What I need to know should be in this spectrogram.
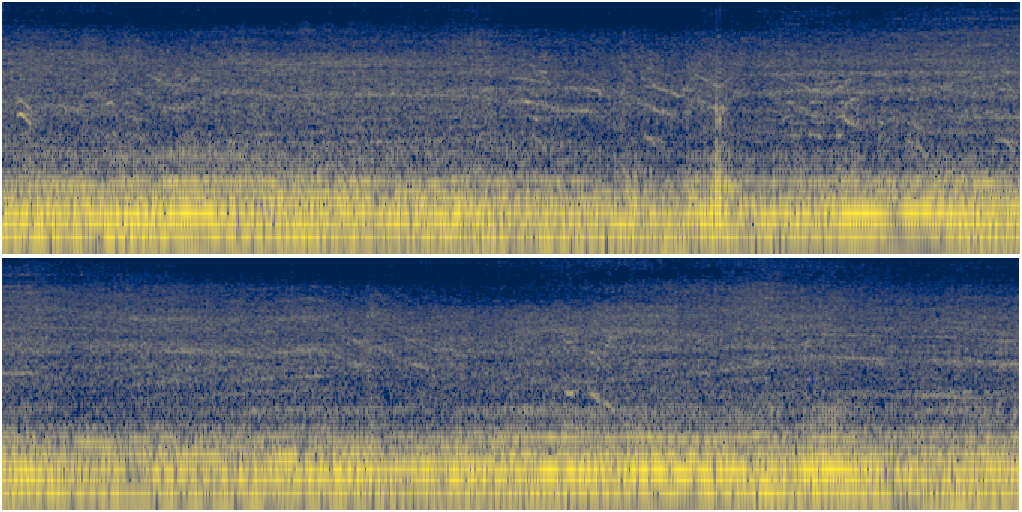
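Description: Several motorcycles ride at low speed in the distance, their engines rising and falling.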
